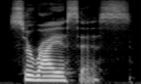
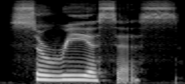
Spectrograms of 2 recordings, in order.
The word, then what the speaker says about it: psoriasis: Psoriasis. Common mispronunciation. Soriasis. Correct pronunciation. Psoriasis. The p is completely silent. Four syllables with stress on the second.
